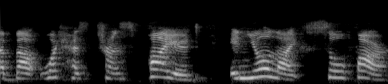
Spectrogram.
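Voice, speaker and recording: The voice is raised and projected, bright and sharp in tone, and moves at a fairly slow pace. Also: woman. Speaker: toastmasters club member giving speech. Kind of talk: prepared speech.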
